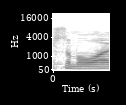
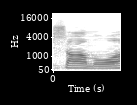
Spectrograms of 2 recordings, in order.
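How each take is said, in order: First: The name is said the common English way. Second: The name is said the native way. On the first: This is how many outsiders say it. "as many people pronounce it" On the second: This is the country's own name for itself. "The actual name of the country is Samoa"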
